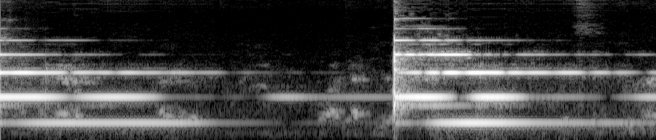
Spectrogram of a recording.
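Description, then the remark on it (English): Wind chimes ring with sustained, shimmering metallic tones that slowly fade, then a fresh, louder cluster of strikes sets them ringing again partway through. “Wind chimes are good for clearing energy and bringing in good spirits.”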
